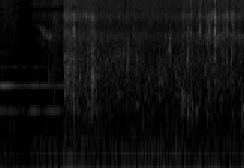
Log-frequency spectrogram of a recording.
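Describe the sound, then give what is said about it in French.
A small boat moving along a river near islands at the mouth of the Atlantic Ocean, carrying caregivers who throw bananas and coconuts toward the shore. A steady low rumble and wash of water throughout, fairly loud, briefly preceded by a faint high tone. “Depuis leur petit bateau, les soignants lancent bananes et noix de coco vers la terre ferme.”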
